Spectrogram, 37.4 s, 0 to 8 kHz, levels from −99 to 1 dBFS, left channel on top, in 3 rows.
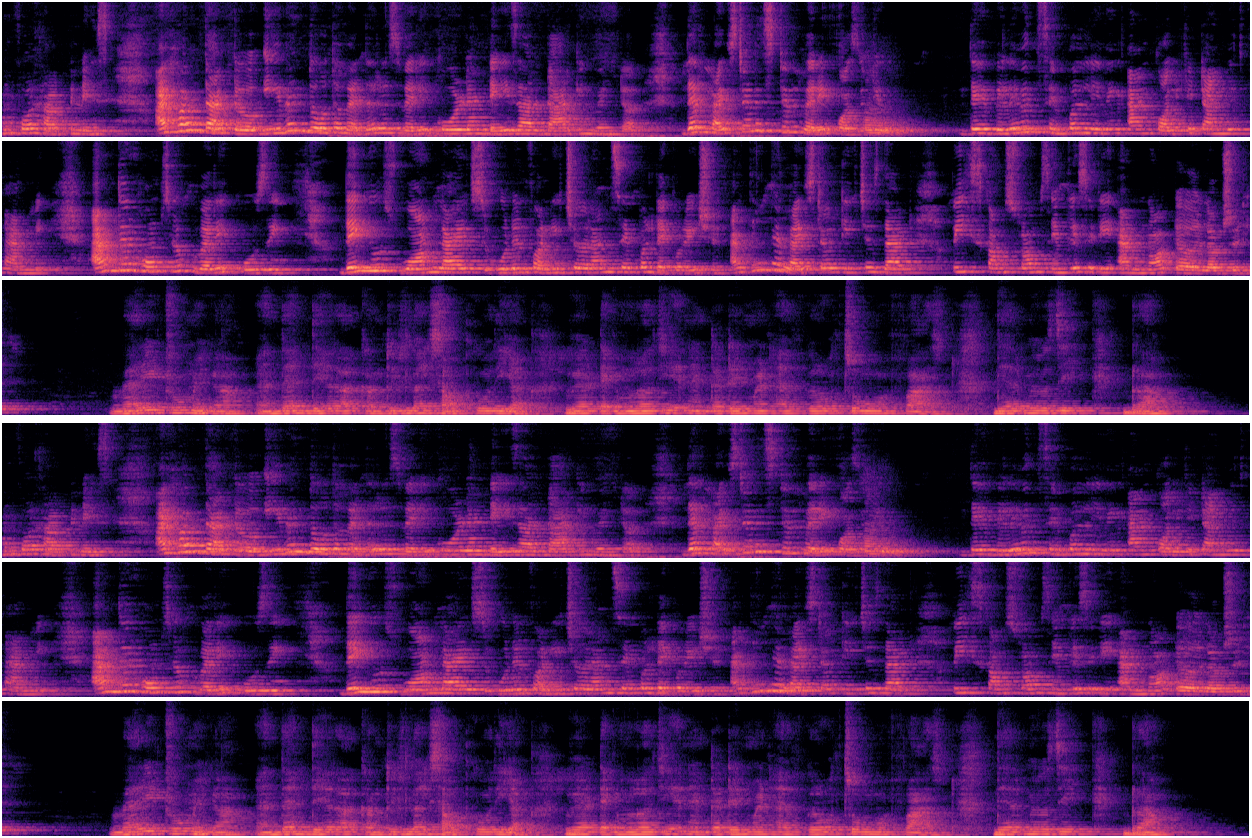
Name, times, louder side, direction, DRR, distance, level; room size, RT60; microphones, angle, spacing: voice 1, 0.0-8.9 9.6-25.0, left 3 dB, 85° left, 0.4 m, -30 dB
voice 2, 8.6-9.0 26.0-36.5, equal, 10° right, 0.3 m, -33 dB
6.5 x 2.6 x 2.6 m
head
